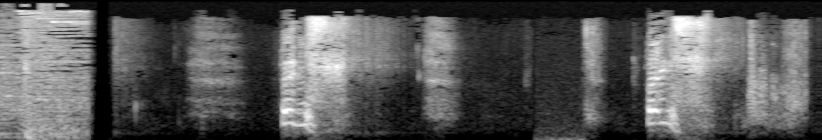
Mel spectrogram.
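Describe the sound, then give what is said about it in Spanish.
Two loud sneezes a few seconds apart, each a sharp explosive burst trailing off into breathy noise, with a short rush of noise at the start and quiet sniffs between. “Quedó, quedó grabado ahí todo mi estornudo.”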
